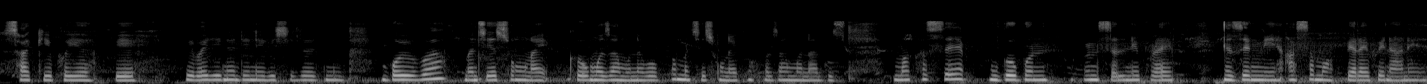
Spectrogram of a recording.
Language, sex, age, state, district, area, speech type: Bodo, female, 18-30, Assam, Udalguri, urban, spontaneous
